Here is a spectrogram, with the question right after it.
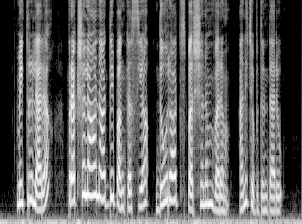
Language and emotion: Telugu, neutral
